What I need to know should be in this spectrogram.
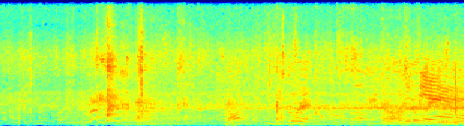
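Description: Young women and men chat nearby as they walk.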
